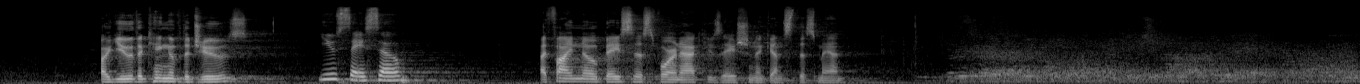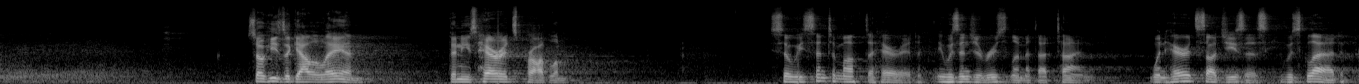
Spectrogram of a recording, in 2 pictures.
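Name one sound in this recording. A man reads aloud calmly through a microphone, echoing in a large hall.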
